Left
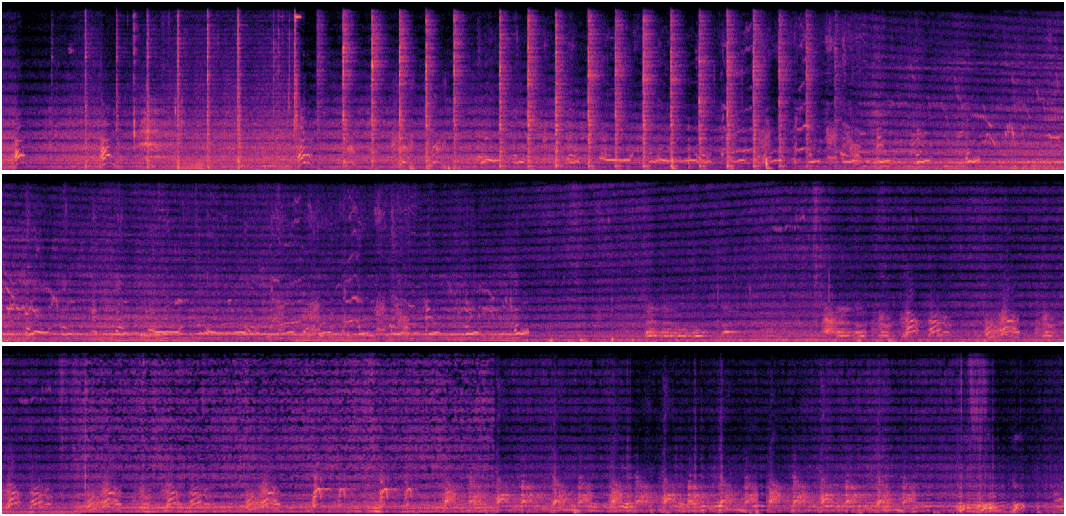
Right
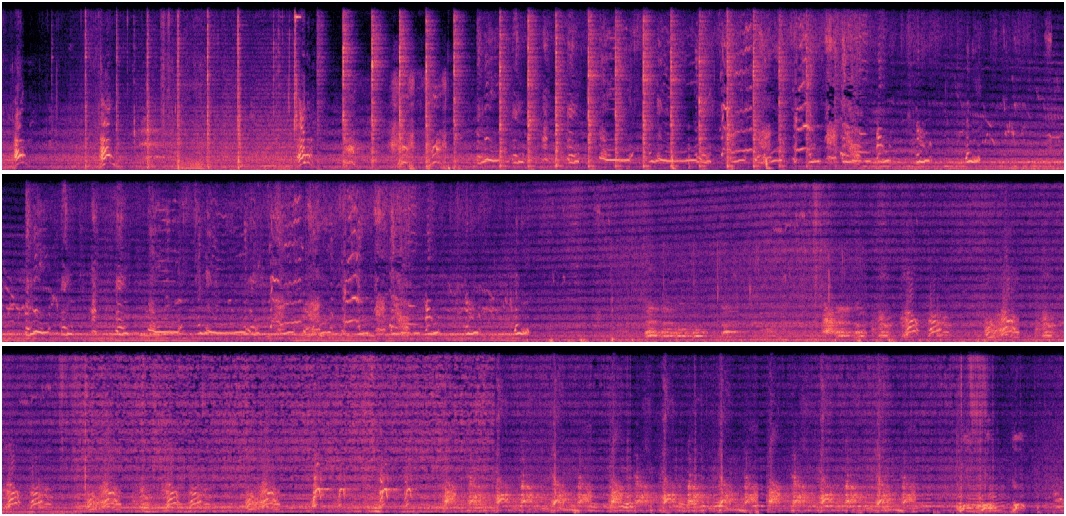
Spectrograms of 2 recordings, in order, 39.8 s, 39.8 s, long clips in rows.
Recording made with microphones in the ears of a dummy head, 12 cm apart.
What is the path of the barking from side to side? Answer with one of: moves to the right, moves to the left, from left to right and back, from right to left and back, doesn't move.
doesn't move.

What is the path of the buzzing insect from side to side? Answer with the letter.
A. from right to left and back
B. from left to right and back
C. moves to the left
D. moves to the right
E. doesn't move
D.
